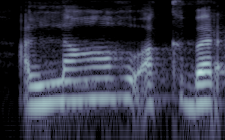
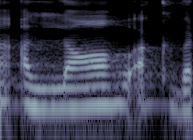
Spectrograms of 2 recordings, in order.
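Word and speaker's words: اللهُ أَكْبَر: சில பேர் நீட்டி சொல்கிறேன் அப்படின்னு சொல்லிட்டு உச்சரிப்பை பிழையாக சொல்லுவாங்க. அல்லாஹு அக்பர்னு சொல்லுவாங்க சில பேர், இல்லைனா அல்லாஹு அக்பர் அப்படின்னு சொல்லுவாங்க சில பேர், அல்லாஹு அக்பார் அப்படின்னு சொல்லுவாங்க. ஸோ இந்த மாதிரி தவறுதலாக நம்ம உச்சரிச்சிடக்கூடாது.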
